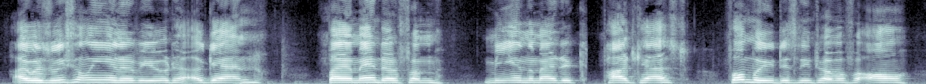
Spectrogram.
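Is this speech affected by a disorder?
Yes: cerebral palsy.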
